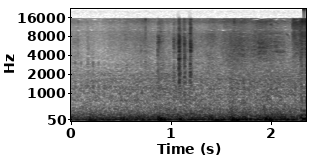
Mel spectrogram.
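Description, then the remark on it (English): Steady low rumble of a car driving on a road behind a salt-spreading truck that is spitting salt onto it, with continuous engine and tire drone and a few faint, brief gritty ticks in the middle; no one speaks. “Oh, fuck, this salt truck's fucking me up, dude. Fucking spitting salt on.”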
